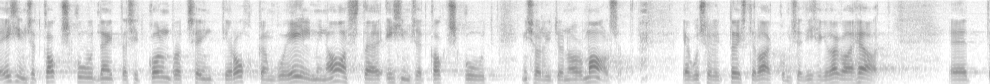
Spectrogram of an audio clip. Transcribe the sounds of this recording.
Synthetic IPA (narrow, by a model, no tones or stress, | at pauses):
e̞sʲimese̞t̪̚kɑkskuːd̪̥næjt̪ːˑɑsid̪̥ko̞lmpro̞t̪se̞nʲt̪ˑːiɾo̞hke̞mkuje̞ːlmineɑːst̪ɑe̞sʲimese̞t̪̚kɑkskuːd̪̥miso̞lʲid̪̥jono̞rmɑːlsed̪̥ | jɑkuso̞lʲid̪̥̚t̪ɤ̞est̪ilɑekːˑumise̞d̪ise̞ɡivæɡ̥ɑɦe̞ɑd̪̥ | e̞t̪ːˑ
